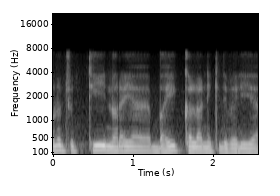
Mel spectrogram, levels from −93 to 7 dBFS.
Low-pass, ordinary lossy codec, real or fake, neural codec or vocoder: 7.2 kHz; none; fake; codec, 16 kHz in and 24 kHz out, 1 kbps, XY-Tokenizer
